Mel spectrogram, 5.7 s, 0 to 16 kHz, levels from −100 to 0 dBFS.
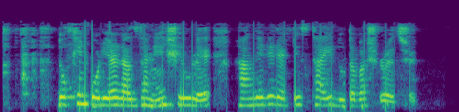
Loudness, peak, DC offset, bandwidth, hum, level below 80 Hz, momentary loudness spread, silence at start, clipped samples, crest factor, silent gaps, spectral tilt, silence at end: -15 LUFS; 0 dBFS; under 0.1%; 7.4 kHz; none; -50 dBFS; 16 LU; 0.05 s; under 0.1%; 14 dB; none; -4 dB/octave; 0.55 s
